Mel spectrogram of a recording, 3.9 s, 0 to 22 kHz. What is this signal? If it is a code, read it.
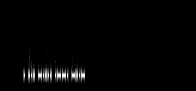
Morse code, heard as a keyed tone, about 53 wpm, 700 Hz. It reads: ES6PX
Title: DXCC-100 Call Signs - 5 Characters - Repeated 3x - 50wpm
